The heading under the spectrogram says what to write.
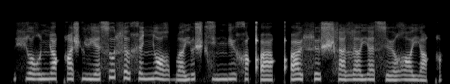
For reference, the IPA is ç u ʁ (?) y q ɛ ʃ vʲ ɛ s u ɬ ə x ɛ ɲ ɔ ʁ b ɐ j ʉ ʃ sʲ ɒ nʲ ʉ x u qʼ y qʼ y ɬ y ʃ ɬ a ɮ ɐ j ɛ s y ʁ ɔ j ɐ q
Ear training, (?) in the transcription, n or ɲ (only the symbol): ɲ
